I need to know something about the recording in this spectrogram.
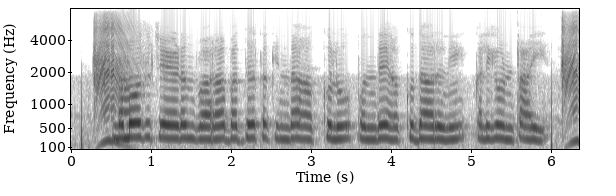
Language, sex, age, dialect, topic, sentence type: Telugu, female, 46-50, Central/Coastal, banking, statement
